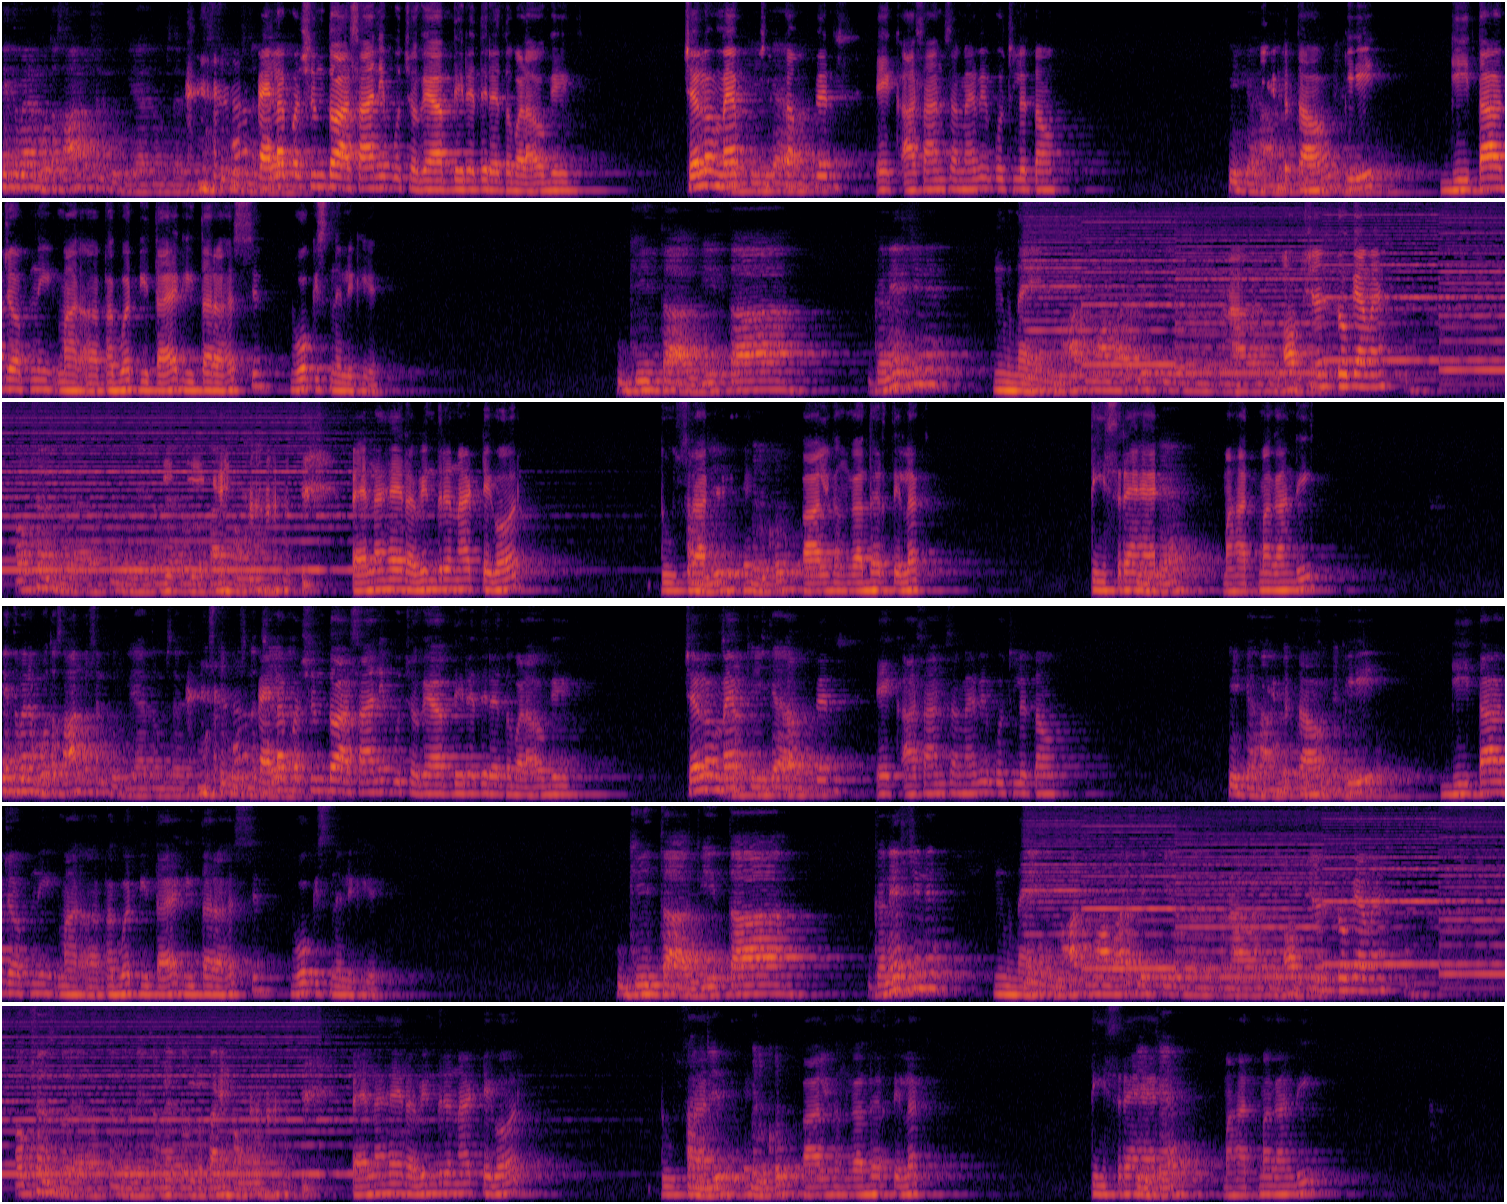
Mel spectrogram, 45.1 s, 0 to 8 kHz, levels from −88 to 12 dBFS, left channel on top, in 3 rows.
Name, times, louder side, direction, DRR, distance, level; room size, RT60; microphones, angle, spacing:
voice 1, 0.0-2.9 7.2-8.0 12.3-13.7 21.2-22.9 23.7-24.5 25.2-28.2 30.2-32.7 36.9-38.0 41.4-41.9, equal, 35° right, -2 dB, 2.4 m, -33 dB
voice 2, 1.8-5.8 6.8-7.4 7.8-8.4 8.7-10.6 12.6-13.7 14.4-18.8 24.9-25.7 27.2-27.5 27.8-28.9 31.7-35.3 36.7-37.6 38.1-39.3 41.0-41.6 42.3-43.2, left 5 dB, 70° left, 15 dB, 0.4 m, -30 dB
sound 1, 25.2-35.1, equal, 5° left, 0.6 m, -36 dB
18.0 x 7.9 x 3.1 m, 1.3 s
head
